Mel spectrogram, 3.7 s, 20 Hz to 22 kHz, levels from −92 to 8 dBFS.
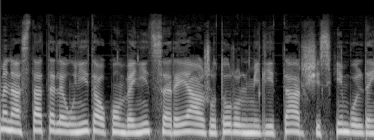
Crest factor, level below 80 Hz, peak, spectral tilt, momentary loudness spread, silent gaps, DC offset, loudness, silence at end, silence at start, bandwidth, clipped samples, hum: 10 dB; -50 dBFS; -4 dBFS; -6.5 dB/octave; 4 LU; none; under 0.1%; -16 LUFS; 0 s; 0 s; 13 kHz; under 0.1%; none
